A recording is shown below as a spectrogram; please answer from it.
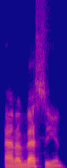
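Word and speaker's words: Avanesyan: And then you got Tyson Fury, Chisora, which is, and then you got Terrence Crawford versus Anavesian.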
